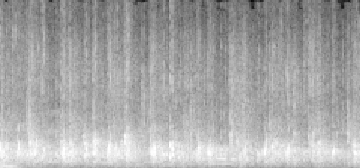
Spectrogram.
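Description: An audience clapping together in praise to the Lord, a dense, steady wash of many hands that holds at an even, fairly loud level from start to finish, with a few voices faintly mixed in.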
